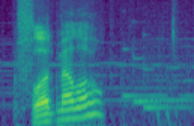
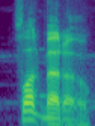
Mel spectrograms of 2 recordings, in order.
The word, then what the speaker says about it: Flood Meadow: pronounce this, the Zagat Flood Mellow? That was Flood Mellow, right? Flood Meadow, not Mellow.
